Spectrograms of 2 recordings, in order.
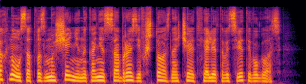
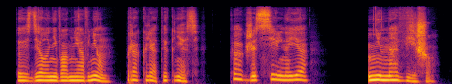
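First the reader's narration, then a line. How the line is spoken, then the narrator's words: Desperate exhausted hiss. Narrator (Russian): Прошипела с отчаянием, понимая, что сил больше не осталось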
